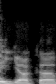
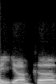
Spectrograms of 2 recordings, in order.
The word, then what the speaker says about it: yucca: created Marfa I say Yucca but Yuka is also a proper word for for it it just depends on like Regional differences and the way it's pronounced Yuka can also refer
